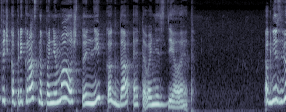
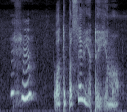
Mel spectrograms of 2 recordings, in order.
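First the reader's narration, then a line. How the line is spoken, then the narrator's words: Squirrel whispering back. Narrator (Russian): прошептала в ответ белка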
